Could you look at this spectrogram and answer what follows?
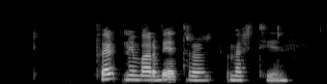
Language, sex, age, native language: Icelandic, female, 30-39, Icelandic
